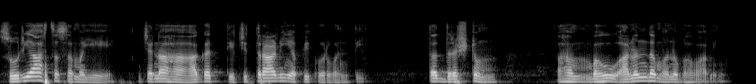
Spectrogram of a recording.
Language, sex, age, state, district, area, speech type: Sanskrit, male, 30-45, Maharashtra, Nagpur, urban, spontaneous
